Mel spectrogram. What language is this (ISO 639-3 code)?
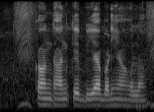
bho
